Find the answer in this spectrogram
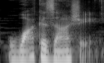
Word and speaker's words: wakizashi: how do you say that what's it called wakizashi he's a little he was a Japanese skeleton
